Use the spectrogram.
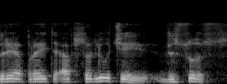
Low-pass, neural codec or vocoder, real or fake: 7.2 kHz; none; real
